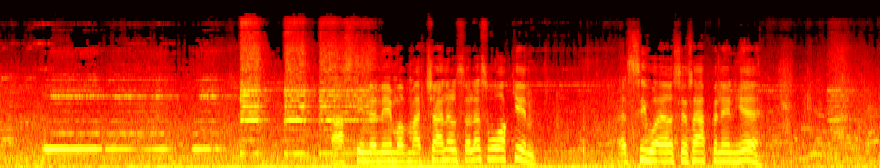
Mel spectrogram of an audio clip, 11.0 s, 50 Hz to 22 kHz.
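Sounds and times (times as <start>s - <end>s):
traffic rumble: 0.0s - 11.0s
bright vehicle horn blasts: 0.5s - 4.8s
low vehicle horn: 0.5s - 4.9s.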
